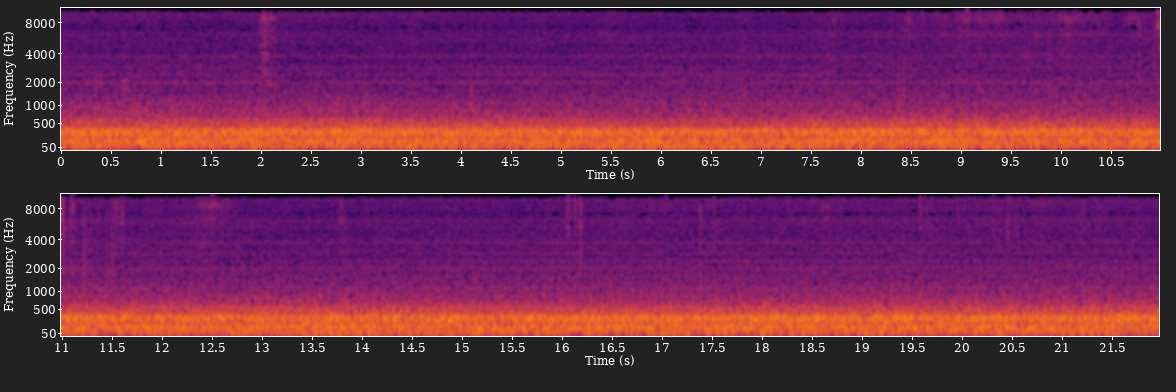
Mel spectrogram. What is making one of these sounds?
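A jet airliner's engines roar in a steady, deep drone inside the cabin.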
